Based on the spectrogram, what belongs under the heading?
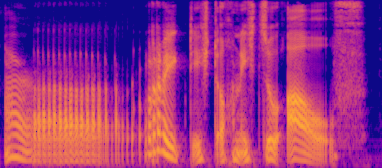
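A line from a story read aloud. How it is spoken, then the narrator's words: Purring. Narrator (German): schnurrte Sammy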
